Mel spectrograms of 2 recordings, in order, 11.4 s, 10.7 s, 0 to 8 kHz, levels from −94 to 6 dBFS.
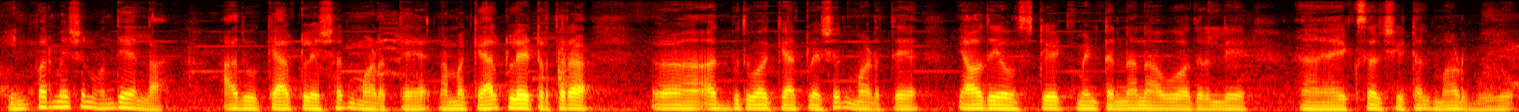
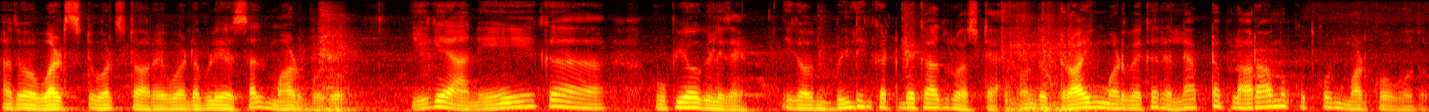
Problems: none marked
